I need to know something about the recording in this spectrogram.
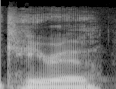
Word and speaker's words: Cairo: me when I visited Koo Illinois which is the southernmost town in Illinois you said it right that's how they say it there right yeah it's spelled like Cairo like CYO Egypt but um they very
